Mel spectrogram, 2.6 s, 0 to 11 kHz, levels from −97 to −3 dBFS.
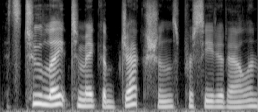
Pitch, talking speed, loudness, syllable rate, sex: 190 Hz, 185 wpm, -19 LUFS, 5.2 syllables/s, female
